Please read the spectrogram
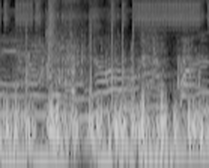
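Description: Background song: a sung vocal over a steady beat.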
